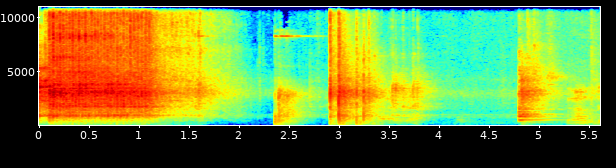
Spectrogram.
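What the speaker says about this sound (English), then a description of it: "I'm gonna remove this axle nut." Work on the axle nut of a Honda Civic Si comes through as a few separate bursts of metallic grinding and rattling, with clanks and short gaps of near silence between them.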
